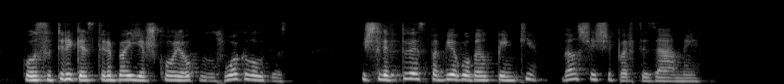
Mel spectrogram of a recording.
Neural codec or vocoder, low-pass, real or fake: codec, 16 kHz, 1.1 kbps, Voila-Tokenizer; 7.2 kHz; fake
